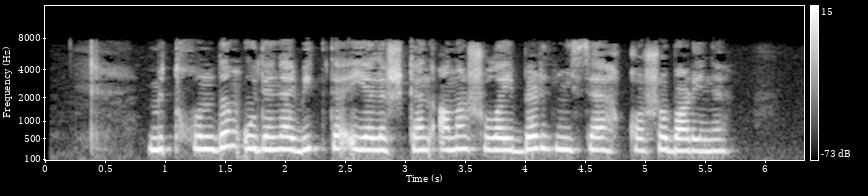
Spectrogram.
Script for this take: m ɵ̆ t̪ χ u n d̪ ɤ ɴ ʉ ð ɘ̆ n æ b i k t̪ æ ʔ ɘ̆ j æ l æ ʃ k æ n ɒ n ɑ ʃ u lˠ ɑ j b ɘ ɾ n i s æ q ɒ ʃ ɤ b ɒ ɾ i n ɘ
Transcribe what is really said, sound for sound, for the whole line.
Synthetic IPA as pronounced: m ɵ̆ t̪ χ u n d̪ ɤ ɴ ʉ ð ɘ̆ n æ b i k t̪ æ ʔ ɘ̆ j æ l æ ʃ k æ n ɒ n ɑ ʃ u lˠ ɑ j b ɘ ɾ n i s æ q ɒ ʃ ɤ b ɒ ɾ i n ɘ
